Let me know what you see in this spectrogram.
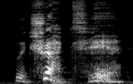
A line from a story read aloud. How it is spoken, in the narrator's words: the man said unsteadily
